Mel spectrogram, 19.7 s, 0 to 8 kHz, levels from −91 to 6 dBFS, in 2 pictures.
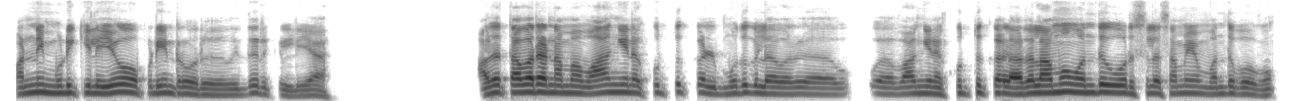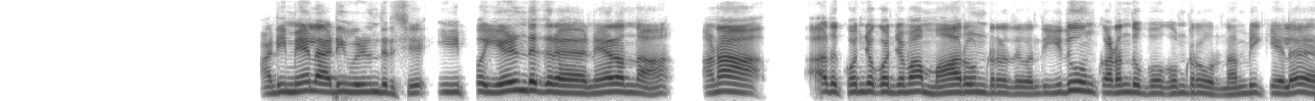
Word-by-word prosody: பண்ணி 175 +5 0
முடிக்கவில்லையோ 165 +1 0
அப்படி 160 0 -5
என்ற 155 -2 -5
ஒரு 130 -1 -5 0.2
இது 125 +7 -8
இருக்கு 125 -3 -13
இல்லையா? 115 +2 -6 1.2
அதைத் 175 +1 +1
தவிர, 185 +1 +7
நாம 165 -1 -1
வாங்கின 175 +1 0
குத்துக்கள், 175 -1 -7
முதுகில் 160 0 -3 1.0
வாங்கின 155 -1 -2
குத்துக்கள், 160 0 -2
அதெல்லாம் 170 +5 +3
வந்து 175 +1 +1
ஒரு 170 -3 -1
சில 160 -1 -2
சமயம் 155 -2 -5
வந்து 150 +2 -5
போகும். 125 -2 -6 2.3
அடிமேல் 190 +6 +3
அடி 185 +1 +2
விழுந்துருச்சு. 185 -3 -2 0.3
இப்ப 195 +1 -4 0.2
எழுந்துக்கிற 215 -4 +5 0.3
நேரம் 185 0 +4
தான். 135 -2 0 0.3
ஆனா 200 +4 +5 0.7
அது 195 0 +2
கொஞ்சம் 190 0 0
கொஞ்சமா 185 +1 +2 0.2
மாறும்ன்றது 170 -2 +1
வந்து, 155 +2 -6
இதுவும் 210 -1 +1
கடந்து 175 +1 +1
போகும்ன்ற 160 +2 -4
ஒரு 130 - -10
நம்பிக்கையில 160 +1 -2
170 Hz, 125 wpm, -22 LUFS, 155-185 Hz, 2.3 s, தவிர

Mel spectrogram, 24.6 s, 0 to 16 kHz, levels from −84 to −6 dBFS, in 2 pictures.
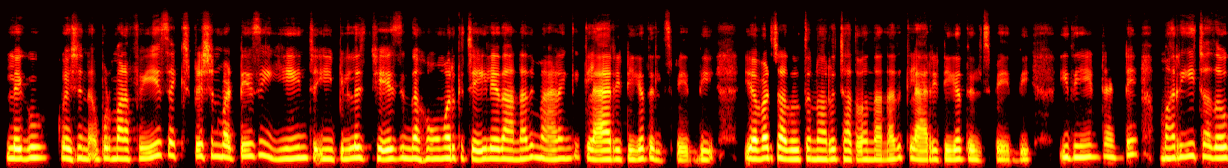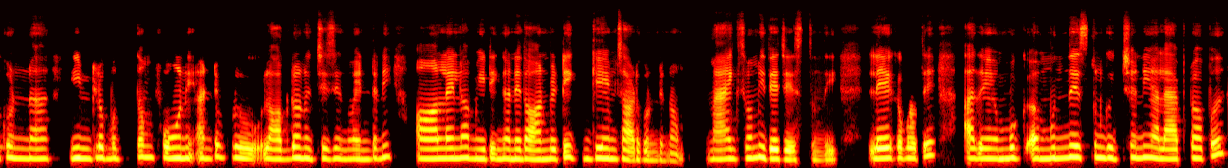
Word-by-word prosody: లెగు 215 +2 +5 0.2
question, 220 -1 +1
ఇప్పుడు 220 +1 -2
మన 210 -1 +3
face 250 +6 0
expression 265 -1 -2
పట్టేసి, 265 +5 0 0.3
ఏం‌చే 230 +1 0
ఈ - - +1
పిల్ల 215 +2 +2 0.2
చేసిందా 215 +2 +4
హోంవర్క్ 220 +1 +1
చేయలేదన్నది 210 +2 +3
మేడమ్‌కి 215 +2 -1
క్లారిటీగా 200 0 +3
తెలిసి‌పోయిద్ది. 180 - -4 0.5
ఎవరు 225 +2 +5
చదువుతున్నారు, 205 -1 +4
చదవందన్నది 200 +3 -1
క్లారిటీగా 200 -1 +1
తెలిసి‌పోయిద్ది. 95 - -4 0.4
ఇదేంటంటే 245 +2 -2 0.3
మరీ 235 +2 0 0.2
చదవకుండా 230 -3 +1 0.4
ఇం‌టిలో 220 +1 0
మొత్తం 215 +3 -5
ఫోన్, 230 -1 +2 0.2
అంటే 215 +1 -6
ఇప్పుడు 235 -1 0 0.3
లాక్‌డౌన్ 210 +2 +1
వచ్చేసిన్న 210 0 -4
వెంటనే 215 +5 -3 0.4
ఆన్‌లైన్‌లో 220 +2 +3
ఆ - - -4
మీటింగనేది 210 0 +1
ఆన్ 200 0 0
పెట్టి 210 +5 -1 0.3
గేమ్స్ 215 -2 +1
ఆడుకుంటున్నాం. 180 -4 -6 0.3
మాక్సిమం 215 +2 -1
ఇదే 210 -2 +5
చేస్తుంది. 95 -1 -3 0.5
లేకపోతే 225 +3 +2 0.4
అదే 220 0 +1 0.2
ముక్ 225 -2 -1 0.2
ముందేసుకుని 235 +2 +1
కూర్చొని 230 +2 -1
ఆ - - +2
ల్యాప్‌టాప్ 215 +3 -1
215 Hz, 120 wpm, -22 LUFS, 205-230 Hz, 0.5 s, లెగు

